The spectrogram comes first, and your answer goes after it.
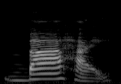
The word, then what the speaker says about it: bahay: Bahay. Bahay. You might notice that the spelling is A-Y at the end, so it looks like bahay, but it's pronounced bahay. That A-Y combination is bahay.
